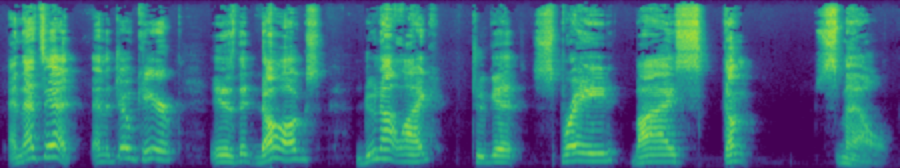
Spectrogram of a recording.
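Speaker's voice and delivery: high, slow, drawn-out sarcastic explanation; mock exasperated explainer. Real, not acted. Host explaining a dull comic to listeners, mock exasperated. Deadpan explaining a weak joke.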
